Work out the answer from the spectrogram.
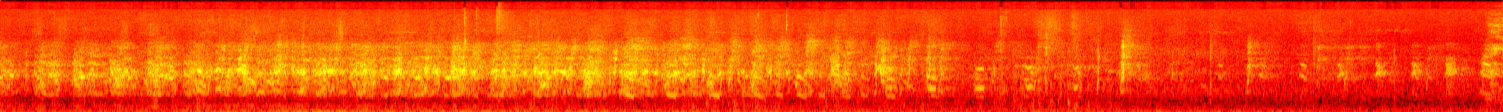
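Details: Wild turkeys at a golf course in Redding, California, as the flock takes flight: dense, continuous rapid gobbling and chattering from many birds at once, slowly fading toward the end.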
